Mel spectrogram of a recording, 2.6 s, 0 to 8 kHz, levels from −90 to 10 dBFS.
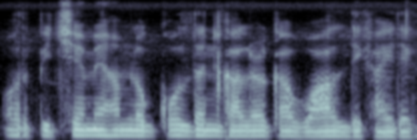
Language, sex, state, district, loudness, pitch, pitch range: Hindi, male, Meghalaya, West Garo Hills, -17 LUFS, 105 Hz, 100-110 Hz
